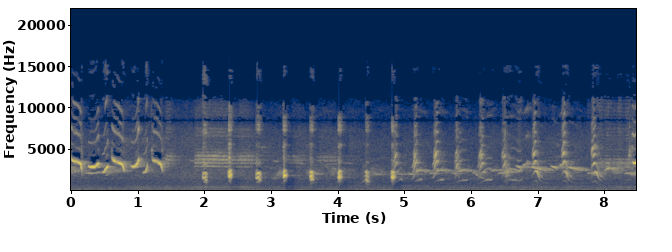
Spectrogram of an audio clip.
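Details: Caged, tame Chinese hwamei with yellow legs and yellow bill, prized for a strong voice, opens with warbled whistles, then delivers sharp clipped notes about every half second, returning to rapid rising whistles over a low hum.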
